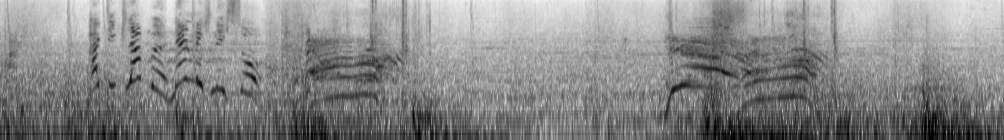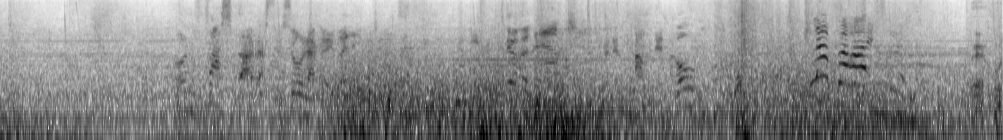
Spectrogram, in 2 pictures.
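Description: A boy shouts and speaks with animation, close up.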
